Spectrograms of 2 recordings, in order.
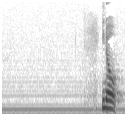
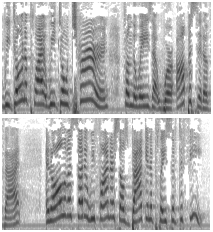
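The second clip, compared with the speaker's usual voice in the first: raised, higher-pitched sermon delivery; impassioned preaching; 7 semitones higher, 5 dB louder than usual. Real, not acted. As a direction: preach it urgently to the congregation.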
